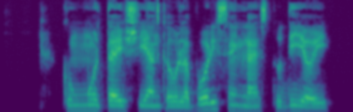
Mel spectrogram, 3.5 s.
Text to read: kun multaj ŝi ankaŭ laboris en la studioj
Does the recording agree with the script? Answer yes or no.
yes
